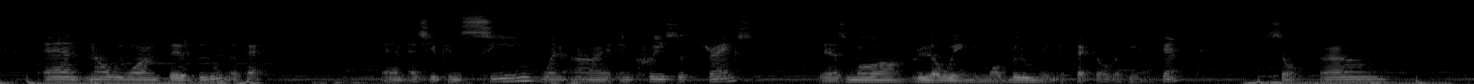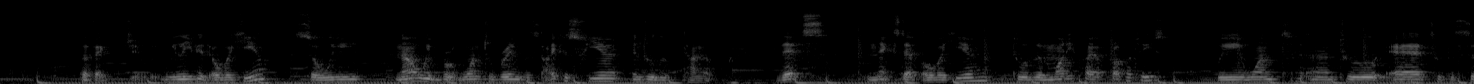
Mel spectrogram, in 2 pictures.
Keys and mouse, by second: 0.9 click, 1.3 click, 3.1 click, 3.5 click, 4.5 click, 6.5-12.4 drag, 13.3 middle click, 14.2-16.4 drag, 25.9 click.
